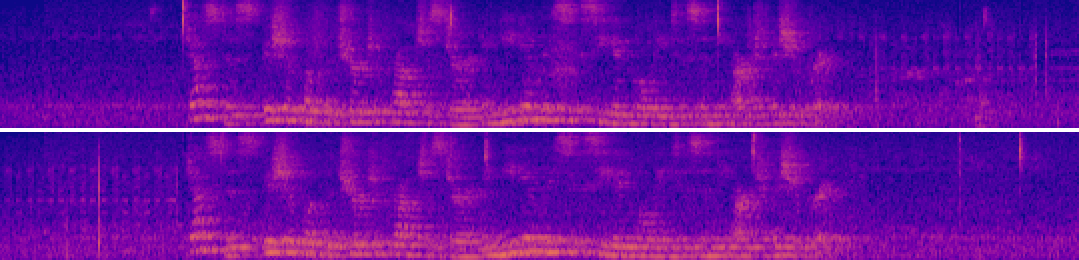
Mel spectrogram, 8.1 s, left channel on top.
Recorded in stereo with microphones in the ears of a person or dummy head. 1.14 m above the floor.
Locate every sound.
1.4 s a woman speaking: 85° left, 7 m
